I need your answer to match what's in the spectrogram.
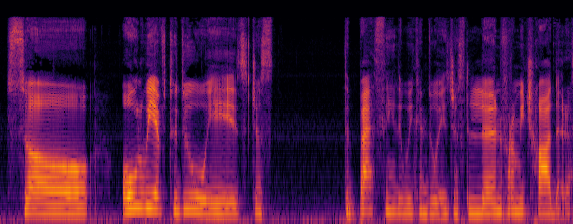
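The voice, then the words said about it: Italian accent. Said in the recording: “you might have picked up on my accent, you know, I'm Italian”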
